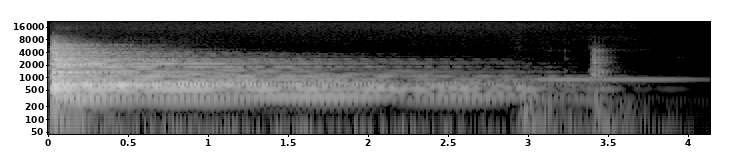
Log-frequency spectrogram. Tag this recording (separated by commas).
Piano, Keyboard (musical), Musical instrument, Music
